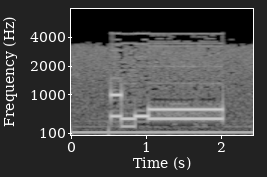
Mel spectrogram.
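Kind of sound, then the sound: signal or alarm, telephone dialing tones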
